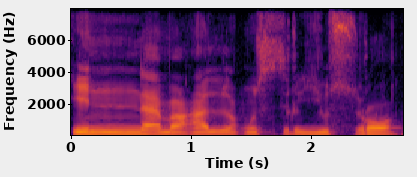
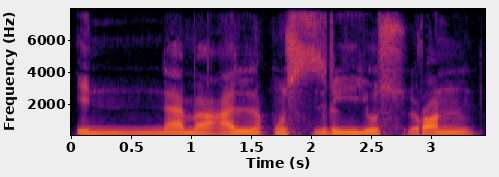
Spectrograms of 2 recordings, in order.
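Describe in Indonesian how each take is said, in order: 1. Kata terakhir berakhir dengan vokal panjang. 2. Kata terakhir berakhir dengan bunyi n. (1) "Kalau kita berhenti" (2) "Kalau kita sambung tak apa"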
